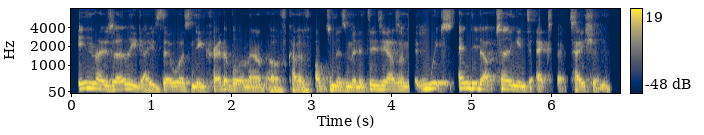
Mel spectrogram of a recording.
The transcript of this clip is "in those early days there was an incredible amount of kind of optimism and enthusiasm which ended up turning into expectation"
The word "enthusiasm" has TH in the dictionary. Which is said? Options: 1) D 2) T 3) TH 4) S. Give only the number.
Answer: 3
